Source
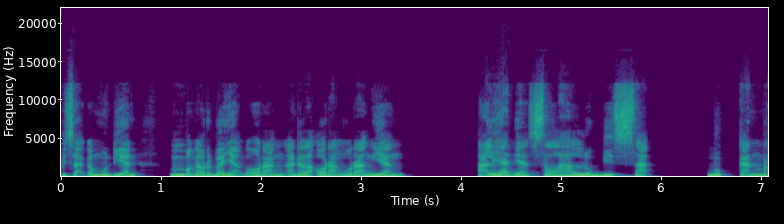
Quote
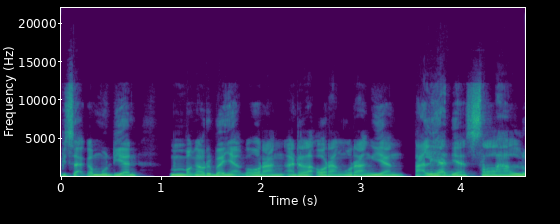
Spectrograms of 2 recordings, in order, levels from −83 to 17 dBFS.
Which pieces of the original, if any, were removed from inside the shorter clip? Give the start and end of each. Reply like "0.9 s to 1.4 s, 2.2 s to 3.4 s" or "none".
3.5 s to 4.1 s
